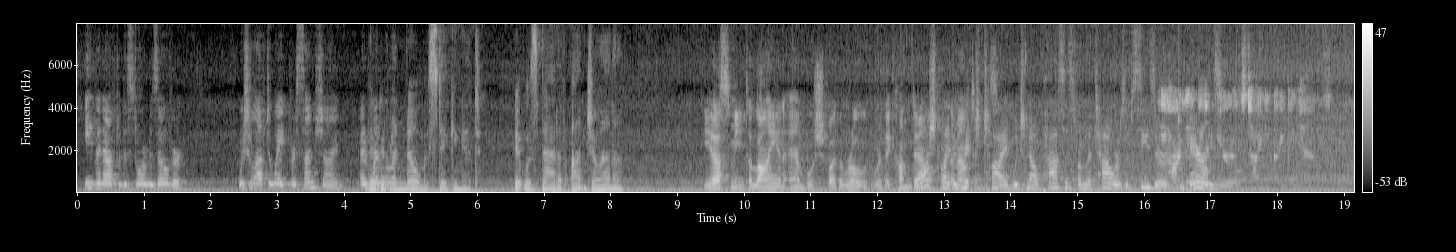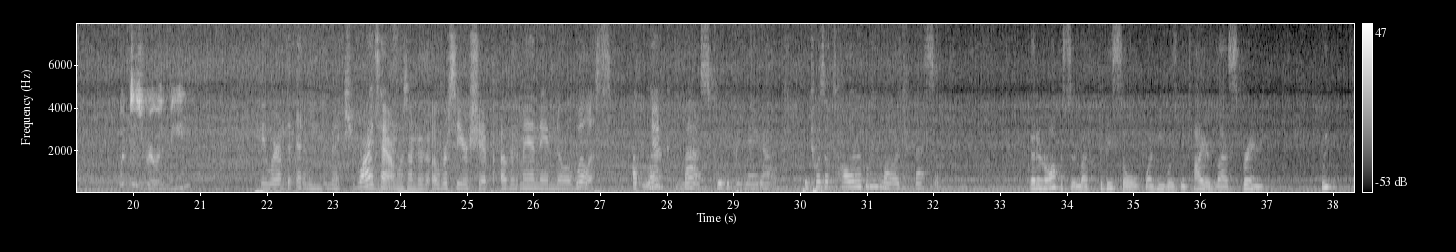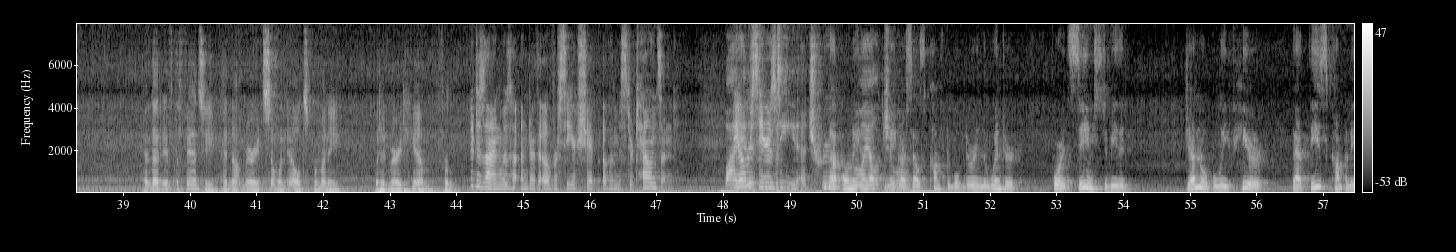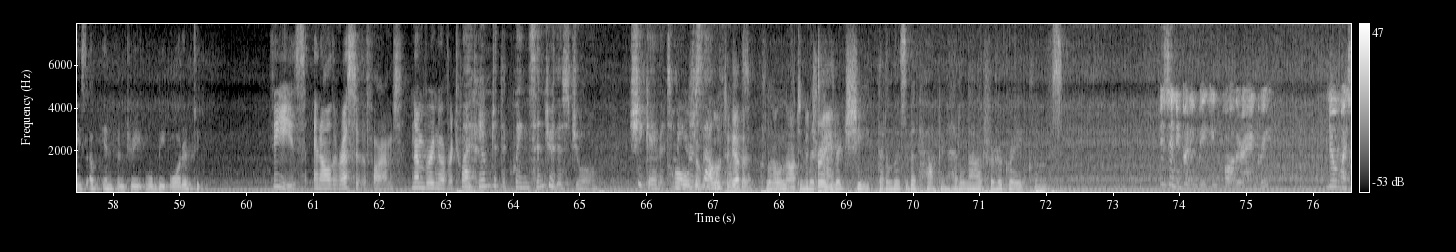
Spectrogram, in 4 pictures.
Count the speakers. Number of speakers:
10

